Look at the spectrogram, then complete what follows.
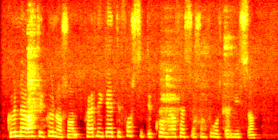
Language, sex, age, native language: Icelandic, female, 50-59, Icelandic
